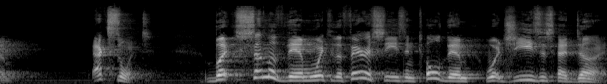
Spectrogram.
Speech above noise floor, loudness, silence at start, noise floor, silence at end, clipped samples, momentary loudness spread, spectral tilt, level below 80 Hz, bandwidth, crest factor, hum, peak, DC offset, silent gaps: 37 dB; -24 LUFS; 0 s; -62 dBFS; 0 s; under 0.1%; 8 LU; -3 dB/octave; -68 dBFS; 17 kHz; 22 dB; none; -4 dBFS; under 0.1%; none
